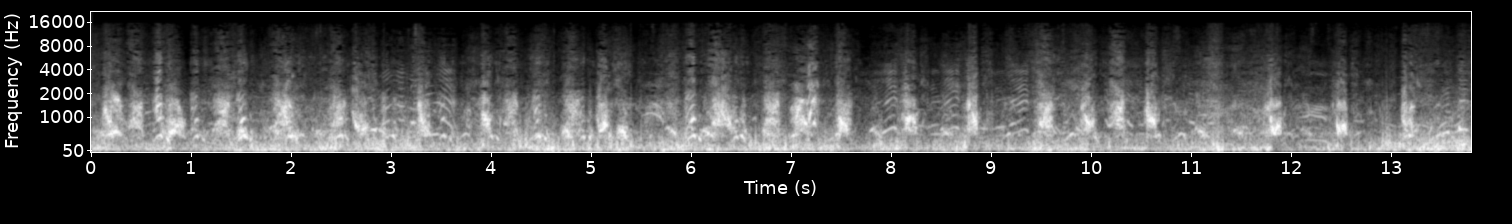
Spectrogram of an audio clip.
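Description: A dog barks fiercely and repeatedly, close by.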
